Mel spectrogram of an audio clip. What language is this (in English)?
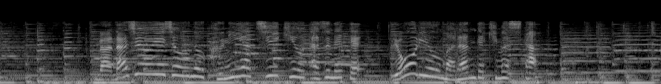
Japanese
